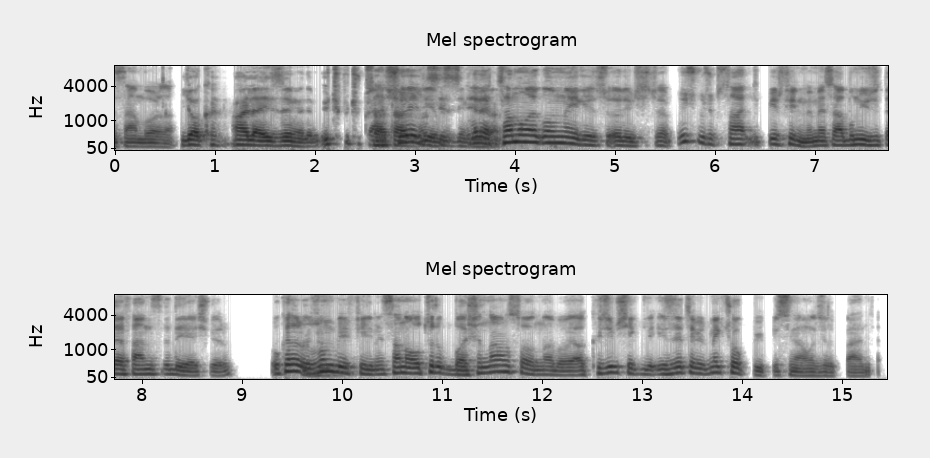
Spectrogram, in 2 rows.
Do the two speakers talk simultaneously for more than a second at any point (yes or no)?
yes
